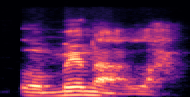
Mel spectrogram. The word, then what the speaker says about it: Omenala: and type in Omenala, it's either pronounced with an L or an N, Omenala.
